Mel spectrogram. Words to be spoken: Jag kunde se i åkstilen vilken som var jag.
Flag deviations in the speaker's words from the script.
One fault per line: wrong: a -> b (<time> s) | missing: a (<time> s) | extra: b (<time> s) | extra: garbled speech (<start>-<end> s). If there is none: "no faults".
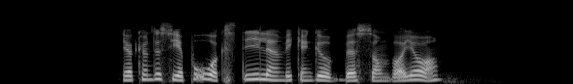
wrong: i -> på (1.8 s)
extra: gubbe (3.1 s)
